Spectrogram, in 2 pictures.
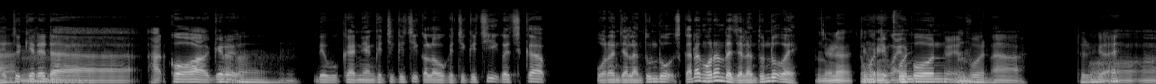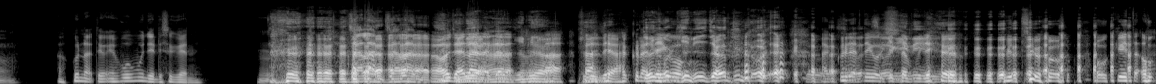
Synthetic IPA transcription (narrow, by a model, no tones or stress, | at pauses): it̪ukiɾədah | ha̰t̪̚kɔak̬iɾə | diəbukanjaŋkət͡ʃiʔkːət͡ʃiʔkalawkət͡ʃiʔkət͡ʃiʔkaʔt͡ʃə̥kap̚ | oɾaŋd͡ʒalant̪undʊʔsə̥kaɾaŋoɾaŋdad͡ʒalant̪undʊʔa | latumat̪iŋɔʔafonafona | t̪olɡa̰ʔʔə | akunaʔt̪eŋɔʔifonpud͡ʒadisəɡanːi | d͡ʒaland͡ʒaland͡ʒalaad͡ʒalainiadaakunaeŋteɔŋinid͡ʒalant̪undoʔjaakunaʔt̪eŋɔʔit̪aəd͡ʒabit̪uoket̪aʔo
